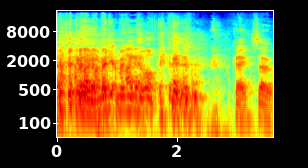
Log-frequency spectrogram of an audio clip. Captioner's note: laughing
